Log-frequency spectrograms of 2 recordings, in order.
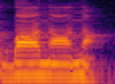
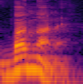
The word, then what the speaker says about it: banana: have three vowel sounds but the first and third syllables are unstressed and the middle syllable is stressed the vowel is the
